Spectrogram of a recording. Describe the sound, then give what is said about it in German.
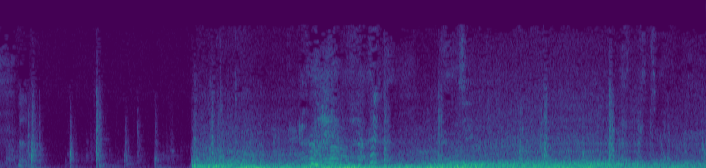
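A boat engine revving at full power to free propellers stuck in sand: a sudden loud, steady roar with a deep low rumble starts after brief talk and holds at a constant level to the end. “Ich werde dem Motor einmal kurz volle Energie geben. Dann werden uns die Schrauben schon freibuddeln.”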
